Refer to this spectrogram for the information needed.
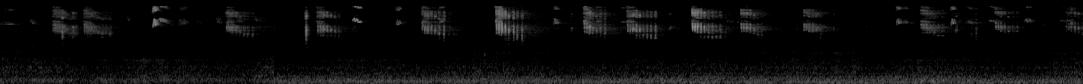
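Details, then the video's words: Wild long-tailed tits in January, Moscow Region, near the Zvenigorod Biological Station: soft, short, buzzy high-pitched calls repeated steadily, roughly every half second, in a quiet winter setting. "Длиннохвостая синица. Long-tailed Tit. (Aegithalos caudatus). Январь. January."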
